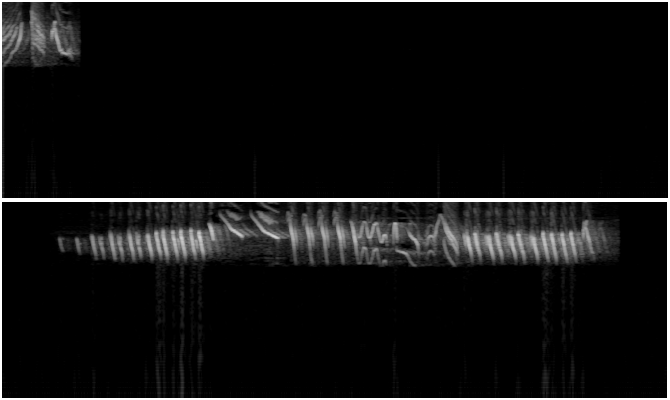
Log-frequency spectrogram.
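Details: Canto mateiro song of a lined seedeater: a short burst at the start, a long silence, then four seconds of rapid, high, trilled and buzzy notes repeated in quick succession before stopping abruptly.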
